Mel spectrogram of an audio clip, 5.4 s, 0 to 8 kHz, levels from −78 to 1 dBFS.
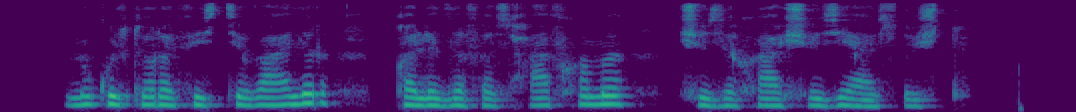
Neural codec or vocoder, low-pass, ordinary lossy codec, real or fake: none; 7.2 kHz; MP3, 64 kbps; real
